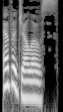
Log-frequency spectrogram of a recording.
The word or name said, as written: evagelos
